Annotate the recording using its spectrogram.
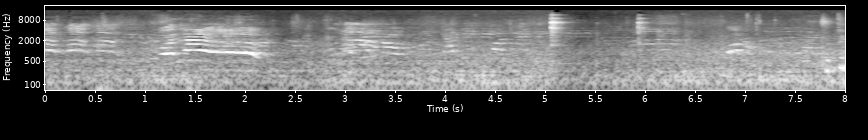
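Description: Children's high-pitched voices calling and chattering in a small room, with a couple of sharp clicks about five and six seconds in.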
